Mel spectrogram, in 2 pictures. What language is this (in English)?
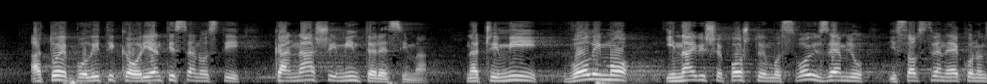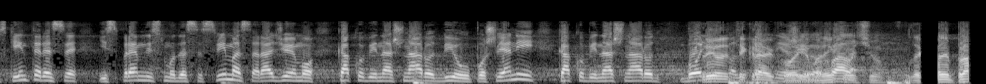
Serbian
